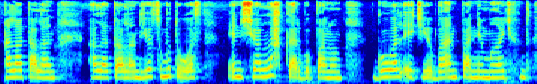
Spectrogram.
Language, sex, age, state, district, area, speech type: Kashmiri, female, 18-30, Jammu and Kashmir, Ganderbal, rural, spontaneous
